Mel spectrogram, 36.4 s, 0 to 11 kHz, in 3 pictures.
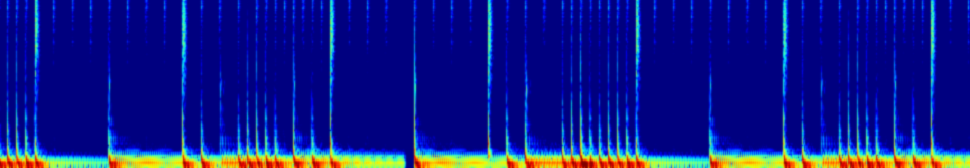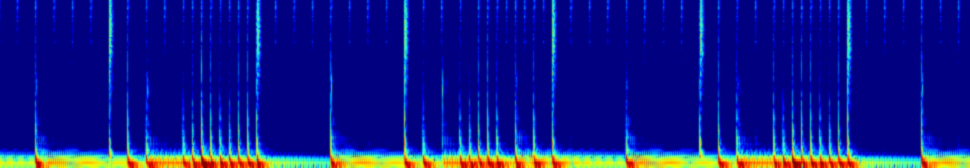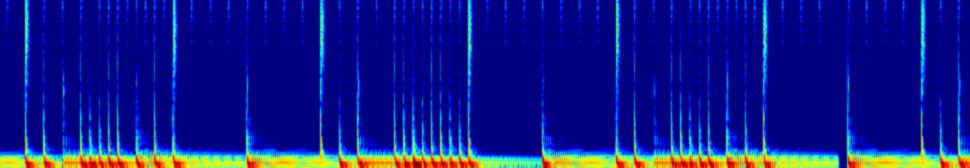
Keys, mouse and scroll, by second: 2.6 ctrl+-, 3.1 ctrl+-, 6.8 ctrl+v, 7.5 ctrl+v, 12.1 ctrl+v, 12.7 ctrl+v, 13.3 ctrl+v, 14.0 ctrl+v, 14.8 ctrl+v, 15.6 ctrl+-, 17.5 BackSpace, 21.6 ctrl+z, 28.0 ctrl+-, 29.3 right click, 33.8 ctrl++, 35.8 ctrl++, 36.1 ctrl++.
